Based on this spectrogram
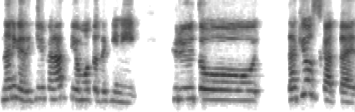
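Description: Speaking at a fairly quick pace, a woman uses an unremarkable speaking voice with a fairly high pitch. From Japan (Tokyo). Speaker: actor and former flutist. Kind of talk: interview.

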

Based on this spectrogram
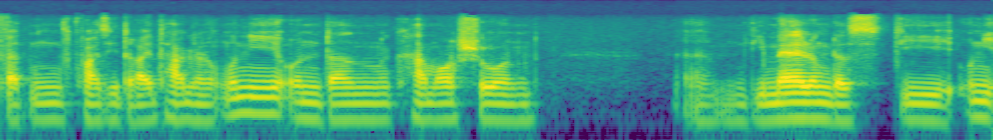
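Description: A man's very deep, low voice in a dark, mellow tone, very slow, against a quiet background. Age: 20s. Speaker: medical student. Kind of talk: casual interview. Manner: hesitant, many fillers.

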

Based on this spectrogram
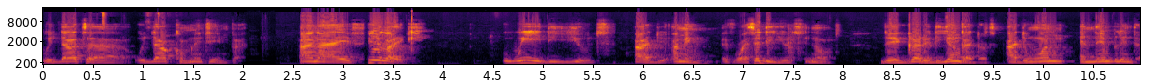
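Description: At a moderate pace, a man with a Nigerian accent talks at medium pitch with ordinary pitch variation. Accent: Nigerian (Yoruba) English. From Nigeria, Ondo State. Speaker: realtor. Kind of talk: panel discussion.

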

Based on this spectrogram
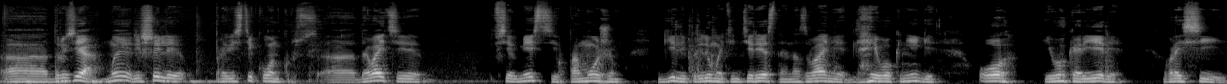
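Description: Somewhat breathy, a man speaks at a very slow pace and medium pitch with fairly even intonation and long, frequent pauses, on a very clean recording with a silent background. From Siberia, Omsk. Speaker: podcast host, former footballer. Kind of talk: casual interview chat.

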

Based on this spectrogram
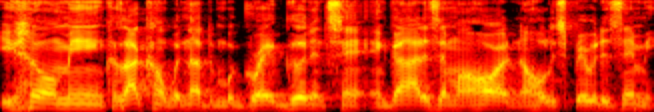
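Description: At a very fast pace, a man talks in a fairly low voice with ordinary pitch variation. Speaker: podcast host giving a message. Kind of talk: sermon-style motivational talk. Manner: casual, conversational, repeats filler phrases.

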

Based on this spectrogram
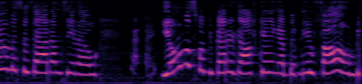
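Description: At a moderate pace, a put-on character voice is pitched extremely high.

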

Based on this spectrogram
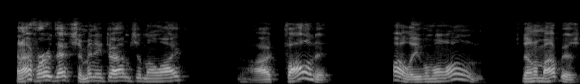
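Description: With an Appalachian accent, a man talks at a very fast pace, his pitch swinging very widely between long, frequent pauses. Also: fairly high pitch for a man. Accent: Appalachian American. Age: 60s. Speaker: lawyer and musician. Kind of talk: interview.

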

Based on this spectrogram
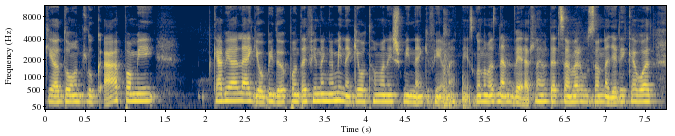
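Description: A woman talks fairly quickly in an ordinary speaking voice. Her pitch is fairly low and her intonation fairly even. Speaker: podcast co-host. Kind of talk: panel discussion. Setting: studio.

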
